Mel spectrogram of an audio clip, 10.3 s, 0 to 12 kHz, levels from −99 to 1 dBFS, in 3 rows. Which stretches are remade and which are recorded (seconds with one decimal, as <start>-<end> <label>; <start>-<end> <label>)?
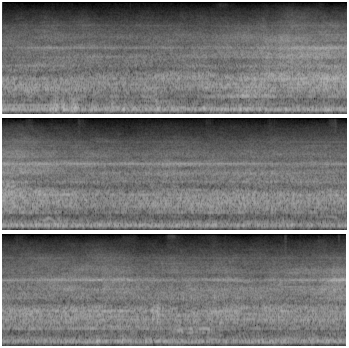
0.0-1.8 recorded; 1.8-2.9 remade; 2.9-7.8 recorded; 7.8-9.7 remade; 9.7-10.3 recorded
